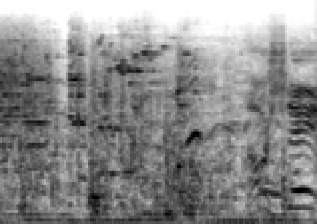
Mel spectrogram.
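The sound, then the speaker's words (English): A compartment door is smashed in with a gun barrel, giving a harsh shattering, breaking crash that runs throughout, with a voice heard over it. “With his gun barrel, one smashes in the door to the second compartment.”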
